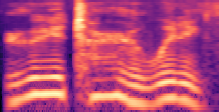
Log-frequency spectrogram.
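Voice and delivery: half-hearted boastful Trump brag; Trump impression. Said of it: "my imitation's not that good".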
